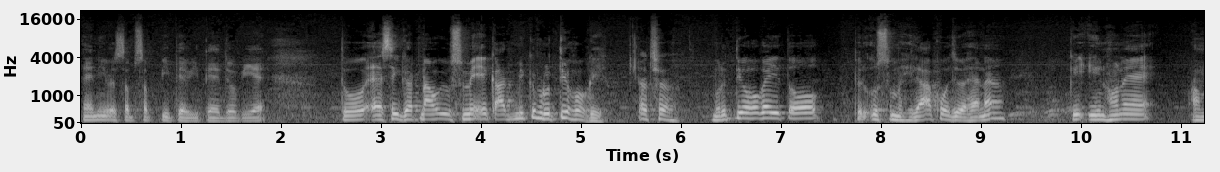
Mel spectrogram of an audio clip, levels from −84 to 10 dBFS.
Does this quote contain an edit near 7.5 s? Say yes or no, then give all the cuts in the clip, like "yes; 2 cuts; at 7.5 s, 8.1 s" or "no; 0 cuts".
yes; 1 cut; at 7.5 s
